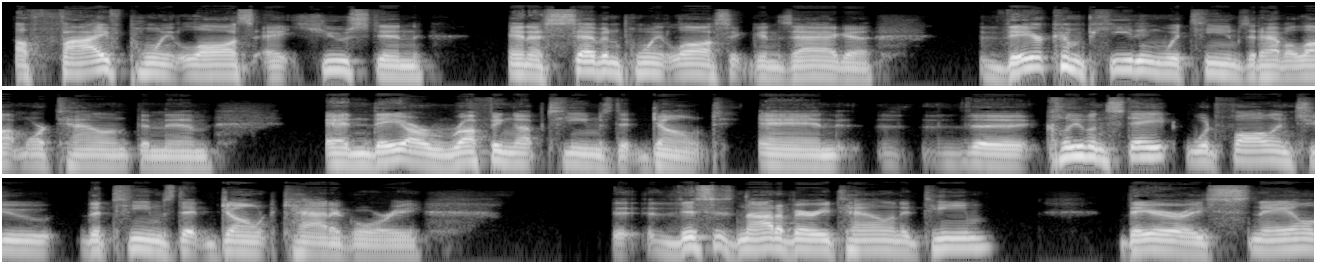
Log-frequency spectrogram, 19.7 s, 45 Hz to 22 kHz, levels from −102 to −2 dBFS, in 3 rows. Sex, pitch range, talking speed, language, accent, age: male, 105-135 Hz, 165 wpm, English, American, 40-59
